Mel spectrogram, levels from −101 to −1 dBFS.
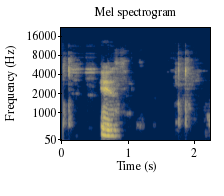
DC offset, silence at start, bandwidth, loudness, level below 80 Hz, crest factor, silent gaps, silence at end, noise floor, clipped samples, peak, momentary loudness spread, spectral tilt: under 0.1%; 0.05 s; 9.6 kHz; -20 LUFS; -72 dBFS; 24 dB; 1.44-1.48 s; 0.3 s; -73 dBFS; under 0.1%; -2 dBFS; 19 LU; -3.5 dB/octave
